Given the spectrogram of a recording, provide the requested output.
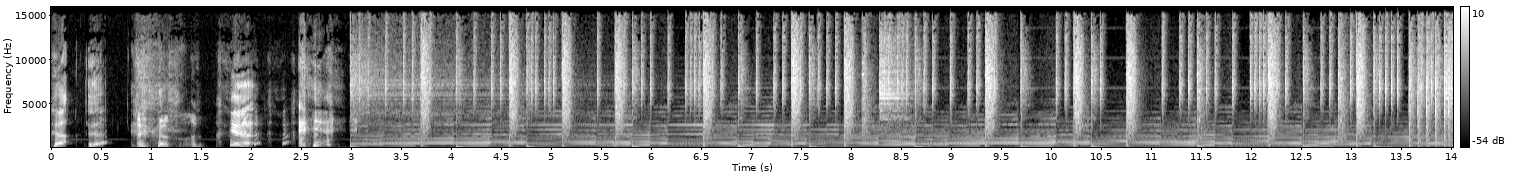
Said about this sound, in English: Get a little pre-roll with the hiccuping.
